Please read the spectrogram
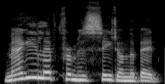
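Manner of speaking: usual speaking voice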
